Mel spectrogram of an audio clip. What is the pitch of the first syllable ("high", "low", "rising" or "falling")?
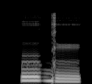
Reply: high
